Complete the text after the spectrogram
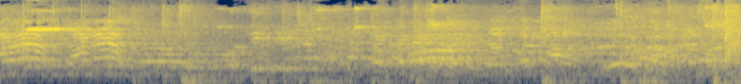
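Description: Young women call out to each other in a large echoing gym.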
